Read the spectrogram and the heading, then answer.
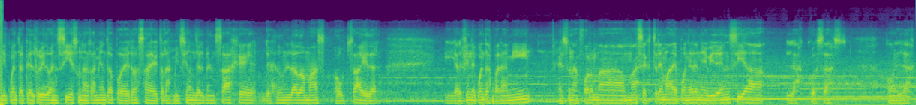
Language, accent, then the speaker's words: Spanish; Mar del Plata, Buenos Aires Province, Argentina; now in Córdoba, Argentina; Vengo de Mar del Rata.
